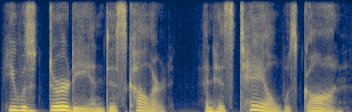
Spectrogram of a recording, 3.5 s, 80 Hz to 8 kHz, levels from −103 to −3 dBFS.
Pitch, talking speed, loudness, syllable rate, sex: 190 Hz, 170 wpm, -19 LUFS, 4.8 syllables/s, female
